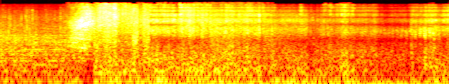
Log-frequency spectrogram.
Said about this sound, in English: I mean, the great thing with that explosion, we were in the middle of the desert. Now, because historically, big explosions and glass don't go together really well.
